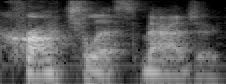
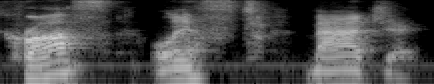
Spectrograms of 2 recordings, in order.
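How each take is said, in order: First: The words run together quickly into one word. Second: The words are said slowly and kept apart. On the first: The speaker calls it wrong. "I know it's not crotchless magic" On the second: The speaker calls it right. "Other people say I say it too fast"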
